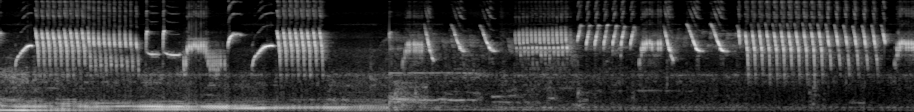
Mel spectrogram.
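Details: Training song of a white canary: long buzzy rolls broken by upward and downward slurs, then rapid chirp series and extended fast trills, with some low hum early on.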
